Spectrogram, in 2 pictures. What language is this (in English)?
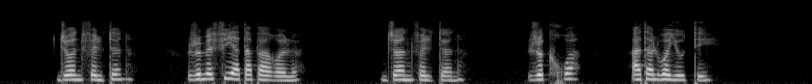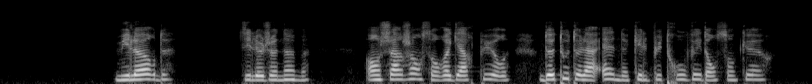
French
